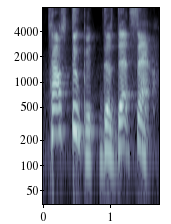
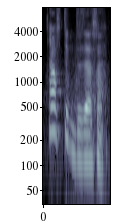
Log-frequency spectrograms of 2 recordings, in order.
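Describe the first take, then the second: First: Slow, pointed repeat. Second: Much softer, half under the breath; muttered aside. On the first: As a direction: spell it out slowly and firmly. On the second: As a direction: drop it to a mutter. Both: Real, not acted.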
